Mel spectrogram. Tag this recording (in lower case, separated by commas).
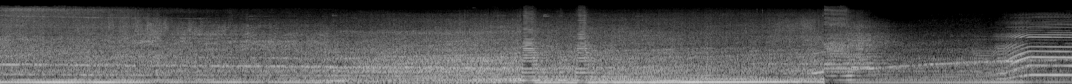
vehicle, fire engine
